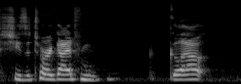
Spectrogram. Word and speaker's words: Gloucester: She's a tour guide from Gloucester. There we go. Gloucester. It's spelled like that, yes, Gloucester.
